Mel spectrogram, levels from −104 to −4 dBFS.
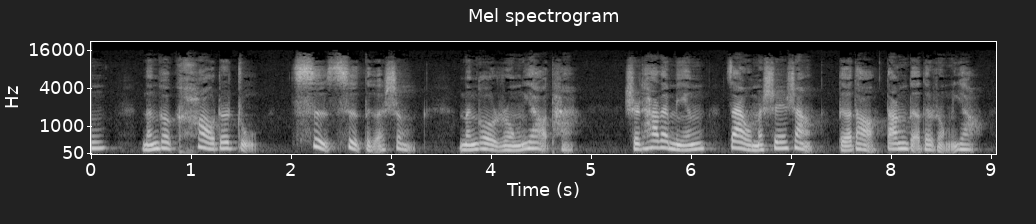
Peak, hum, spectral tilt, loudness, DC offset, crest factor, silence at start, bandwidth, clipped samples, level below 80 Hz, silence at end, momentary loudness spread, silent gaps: -12 dBFS; none; -4 dB/octave; -29 LUFS; under 0.1%; 18 dB; 0 s; 15 kHz; under 0.1%; -72 dBFS; 0.2 s; 10 LU; none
